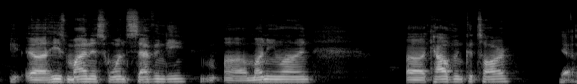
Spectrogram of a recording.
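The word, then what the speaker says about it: Calvin Kattar: Calvin Qatar.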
